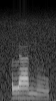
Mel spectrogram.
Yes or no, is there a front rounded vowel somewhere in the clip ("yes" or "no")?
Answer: no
